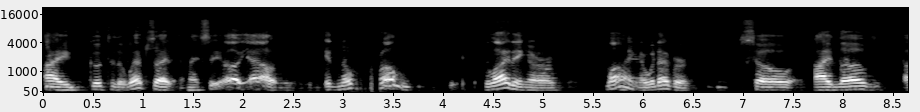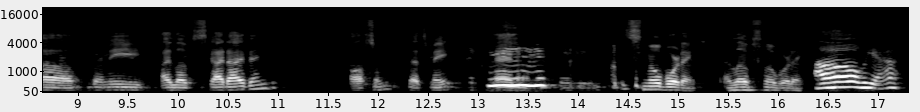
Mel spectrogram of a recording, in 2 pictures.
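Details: Aphasia in an adult man, 16 years after a stroke during heart valve surgery; at first he could say only one word, and it improved slowly over years of daily speech therapy.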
